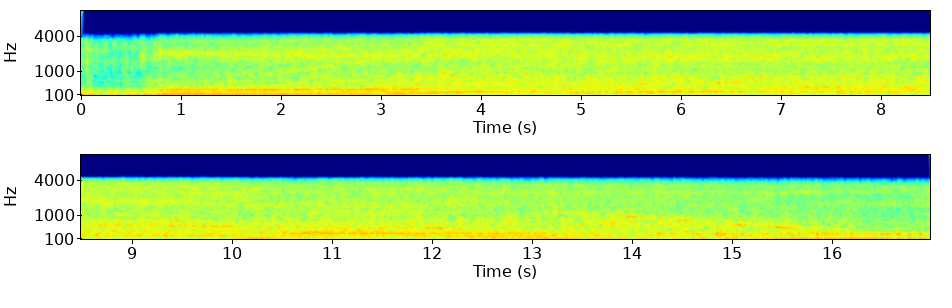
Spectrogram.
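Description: Quad (ATV) engine running while it is ridden along a dirt trail. Engine speed rises about a second in and holds steady, then eases off and picks up again near the end.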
